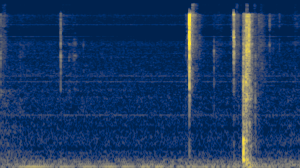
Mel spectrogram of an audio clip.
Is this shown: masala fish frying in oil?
no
